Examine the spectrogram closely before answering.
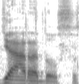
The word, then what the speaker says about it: Gyarados: Gyarados, Gyarados si pronuncia.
